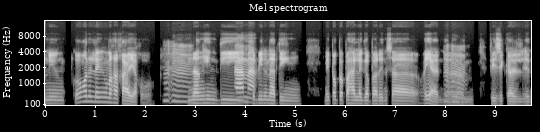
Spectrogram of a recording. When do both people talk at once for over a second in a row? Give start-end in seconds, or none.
none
